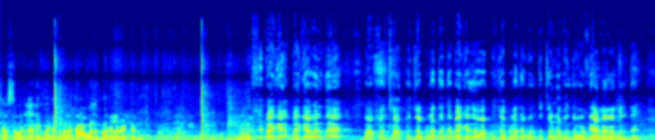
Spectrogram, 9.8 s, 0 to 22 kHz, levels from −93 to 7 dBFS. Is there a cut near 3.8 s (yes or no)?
yes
